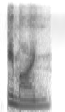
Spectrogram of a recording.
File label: "imine", Indian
